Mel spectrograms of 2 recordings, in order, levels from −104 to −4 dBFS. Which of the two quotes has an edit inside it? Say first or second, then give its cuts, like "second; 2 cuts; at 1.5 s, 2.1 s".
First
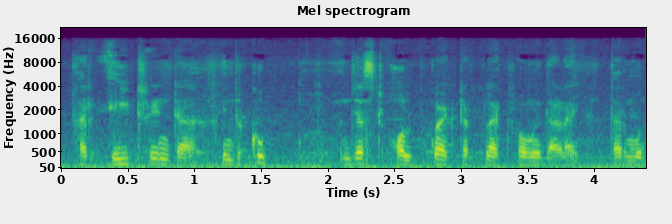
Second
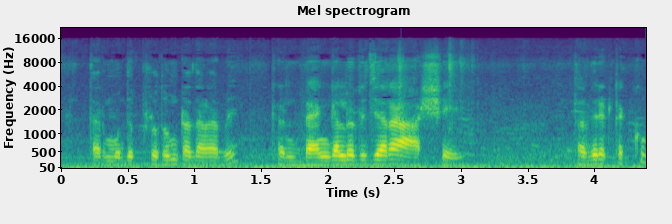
second; 1 cut; at 1.4 s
